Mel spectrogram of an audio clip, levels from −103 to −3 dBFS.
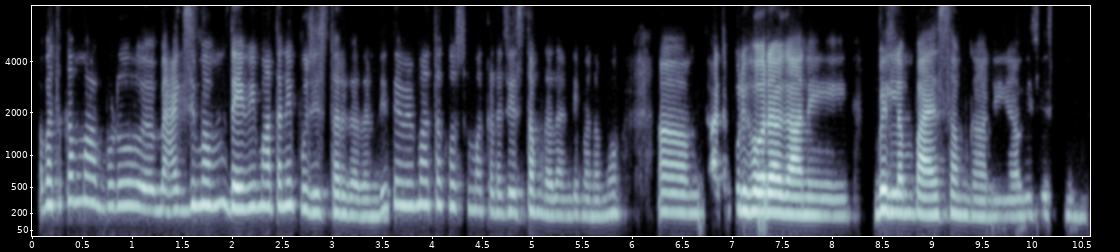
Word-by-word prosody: బతుకమ్మ 320 Hz, +3 st, -2 dB
అప్పుడూ 270 Hz, 0 st, -6 dB, 0.4 s
మాగ్జిమమ్ 275 Hz, +6 st, +1 dB
దేవీమాతనే 265 Hz, +2 st, +3 dB
పూజిస్తారు 210 Hz, -3 st, -3 dB
గదండీ. 175 Hz, +3 st, -5 dB
దేవీమాత 285 Hz, 0 st, -2 dB
కోసం 265 Hz, -2 st, -7 dB
అక్కడ 215 Hz, -2 st, -9 dB
చేస్తాం 210 Hz, +1 st, -3 dB
గదండీ 180 Hz, 0 st, -7 dB
మనము. 175 Hz, +3 st, -8 dB, 0.5 s
ఆహ్, 205 Hz, -2 st, -1 dB, 0.2 s
అంటే, 220 Hz, +2 st, -4 dB
పులిహోరా 215 Hz, -2 st, +8 dB
గానీ, 185 Hz, -1 st, +3 dB, 0.6 s
బెల్లం 210 Hz, -3 st, +6 dB
పాయసం 190 Hz, +1 st, +2 dB
గానీ, 170 Hz, 0 st, -7 dB, 0.2 s
అవి 180 Hz, +2 st, -8 dB
చేస్తం. 190 Hz, -2 st, -12 dB
210 Hz, 120 wpm, -23 LUFS, 185-265 Hz, 0.6 s, పులిహోరా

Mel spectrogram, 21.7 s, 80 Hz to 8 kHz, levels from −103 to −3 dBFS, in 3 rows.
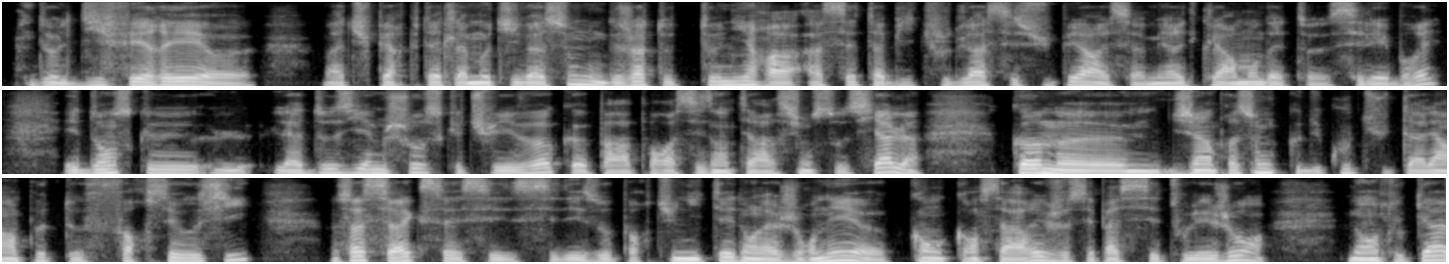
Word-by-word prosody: de 110 Hz, -, -2 dB
le 100 Hz, -, +1 dB
différer, 115 Hz, +4 st, +3 dB
heu, 95 Hz, -2 st, 0 dB, 0.4 s
bah, 100 Hz, -1 st, -3 dB
tu -, -, -8 dB
perds 110 Hz, -2 st, -2 dB
peut-être 110 Hz, -1 st, -2 dB
la 105 Hz, -, +1 dB
motivation 105 Hz, +6 st, +2 dB
donc 120 Hz, -6 st, +3 dB
déjà 120 Hz, +4 st, +1 dB
te 110 Hz, -, -6 dB
tenir 130 Hz, -2 st, +1 dB
à 105 Hz, +1 st, +1 dB
à 105 Hz, -, -1 dB
cette 110 Hz, 0 st, -5 dB
habitude 105 Hz, +1 st, -5 dB
là, 115 Hz, 0 st, +3 dB
c'est 105 Hz, -, -7 dB
super 110 Hz, +3 st, -2 dB
et -, -, 0 dB
ça 95 Hz, 0 st, -5 dB
mérite 100 Hz, +2 st, 0 dB
clairement 105 Hz, +1 st, +2 dB
d'être, 95 Hz, -3 st, -3 dB
heu, 85 Hz, -, -7 dB
célébré. 95 Hz, -, -3 dB, 0.3 s
Et 110 Hz, -, 0 dB
dans 125 Hz, +4 st, +3 dB
ce -, -, -4 dB
que 120 Hz, -2 st, -1 dB
le 110 Hz, -2 st, -4 dB
la 110 Hz, -1 st, +1 dB
2e 130 Hz, +3 st, -1 dB
chose 140 Hz, 0 st, -4 dB
que 105 Hz, -, -9 dB
tu 105 Hz, +2 st, -4 dB
évoques, 135 Hz, +6 st, 0 dB
heu, 100 Hz, -, +1 dB
par 95 Hz, +1 st, -2 dB
rapport 105 Hz, +3 st, -3 dB
à -, -, -2 dB
ces 100 Hz, 0 st, -5 dB
interactions 100 Hz, 0 st, 0 dB
sociales. 100 Hz, -, +1 dB, 0.4 s
Comme, 140 Hz, -3 st, +7 dB
hem, 105 Hz, -2 st, +5 dB
j'ai 105 Hz, +1 st, +2 dB
l'impression 115 Hz, +7 st, +2 dB
que -, -, -12 dB
du 100 Hz, -1 st, -4 dB
coup 130 Hz, -, -7 dB
tu 100 Hz, -5 st, -15 dB
tu 110 Hz, -, -6 dB
as -, -, +1 dB
l'air 105 Hz, +1 st, +3 dB
un 105 Hz, -, +4 dB
peu 125 Hz, +4 st, -5 dB
de -, -, -19 dB
te 100 Hz, -, -5 dB
forcer 120 Hz, +4 st, -3 dB
aussi, 160 Hz, -, -1 dB, 0.4 s
ça 150 Hz, -, +3 dB
c'est 115 Hz, -, +2 dB
vrai 130 Hz, +4 st, +5 dB
que -, -, -4 dB
c'est 110 Hz, -2 st, -1 dB
c'est 100 Hz, 0 st, -2 dB
c'est 95 Hz, -, -4 dB
des 100 Hz, +1 st, -1 dB
opportunités 105 Hz, +3 st, +2 dB
dans 105 Hz, -4 st, +4 dB
la 100 Hz, -1 st, +3 dB
journée, 105 Hz, +10 st, +3 dB
heu, 95 Hz, -3 st, 0 dB
quand 115 Hz, -2 st, +2 dB
quand 110 Hz, 0 st, -1 dB
ça 105 Hz, 0 st, 0 dB
arrive, 140 Hz, +6 st, +2 dB
je 105 Hz, -, -3 dB
sais -, -, -5 dB
pas 105 Hz, -, 0 dB
si -, -, -3 dB
c'est 105 Hz, -, -3 dB
tous 105 Hz, -, -6 dB
les 105 Hz, 0 st, +3 dB
jours, 150 Hz, +5 st, -1 dB, 0.4 s
mais 105 Hz, -, +4 dB
en 105 Hz, 0 st, +5 dB
tout 105 Hz, 0 st, -7 dB
cas 155 Hz, +5 st, +3 dB
105 Hz, 255 wpm, -23 LUFS, 100-120 Hz, 0.4 s, Comme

